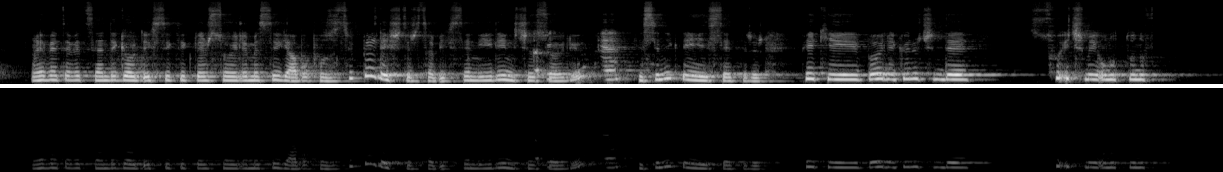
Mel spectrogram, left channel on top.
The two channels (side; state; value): right; quieter; 36.7 dB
